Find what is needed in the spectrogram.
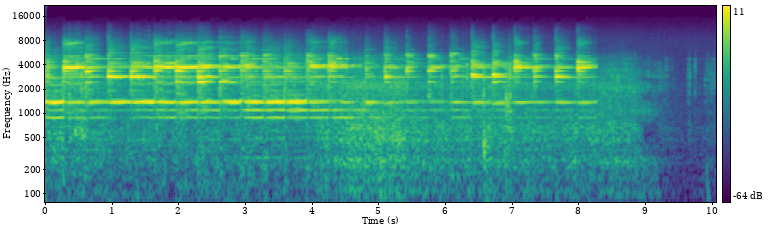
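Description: Air-raid alert sounded on a metal alarm struck rapidly, about three strokes a second, its ringing tones carrying on under the strokes. The beating stops about eight seconds in and the ringing fades away.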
